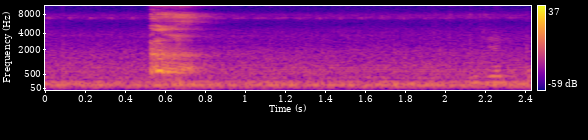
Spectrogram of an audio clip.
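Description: One short, abrupt, clicking gulp of voice against a steady background hum, a single hiccup.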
